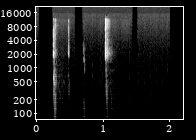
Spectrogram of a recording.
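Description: Faint computer keyboard keystrokes: a few short, sparse clicks as a word is typed, the loudest about a second in.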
